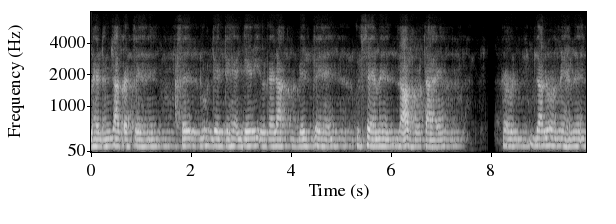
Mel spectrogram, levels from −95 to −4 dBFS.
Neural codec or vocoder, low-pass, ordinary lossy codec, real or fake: codec, 16 kHz, 4.8 kbps, FACodec; none; none; fake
